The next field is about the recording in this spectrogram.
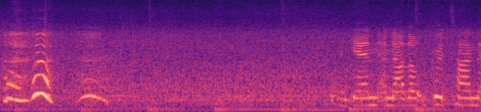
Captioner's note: laughs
